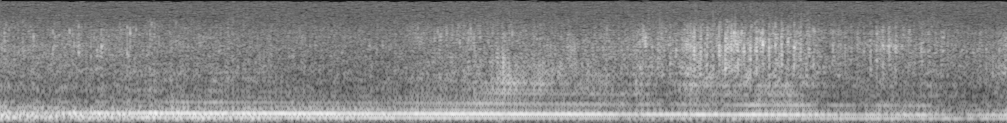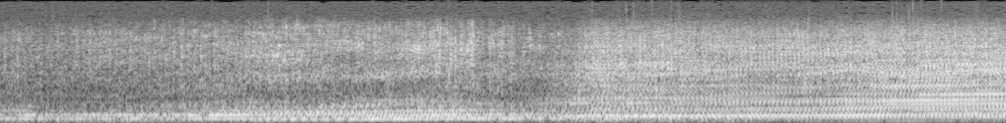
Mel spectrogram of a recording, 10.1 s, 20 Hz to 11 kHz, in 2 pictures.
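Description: Race car's V8 engine running at speed on a test lap. Its pitch eases down over the first five seconds or so, then climbs again, with a sharp rise about eight seconds in.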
